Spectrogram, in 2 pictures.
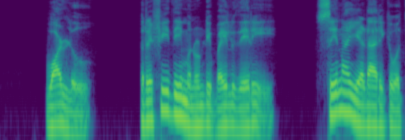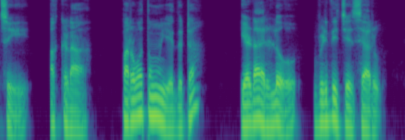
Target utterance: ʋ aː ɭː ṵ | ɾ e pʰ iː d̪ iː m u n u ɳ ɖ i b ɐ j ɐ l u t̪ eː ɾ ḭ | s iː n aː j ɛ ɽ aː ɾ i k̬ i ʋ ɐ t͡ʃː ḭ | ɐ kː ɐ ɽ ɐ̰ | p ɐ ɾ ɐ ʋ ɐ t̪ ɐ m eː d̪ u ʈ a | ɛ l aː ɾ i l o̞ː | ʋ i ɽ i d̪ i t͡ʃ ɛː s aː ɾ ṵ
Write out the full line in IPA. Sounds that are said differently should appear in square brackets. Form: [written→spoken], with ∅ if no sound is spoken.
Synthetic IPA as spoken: ʋ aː ɭː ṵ | ɾ e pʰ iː d̪ iː m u n u ɳ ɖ i b ɐ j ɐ l u [t̪→d̪] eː ɾ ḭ | s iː n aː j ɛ ɽ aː ɾ i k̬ i ʋ ɐ t͡ʃː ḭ | ɐ kː ɐ ɽ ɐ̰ | p ɐ ɾ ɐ ʋ ɐ t̪ ɐ m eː d̪ u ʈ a | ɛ [l→ɽ] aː ɾ i l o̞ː | ʋ i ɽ i d̪ i t͡ʃ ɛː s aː ɾ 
